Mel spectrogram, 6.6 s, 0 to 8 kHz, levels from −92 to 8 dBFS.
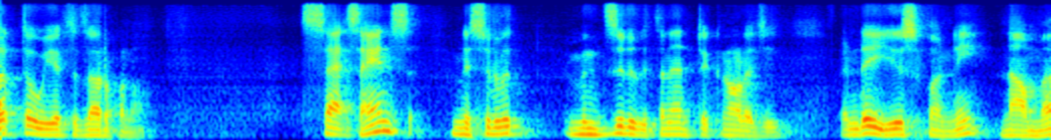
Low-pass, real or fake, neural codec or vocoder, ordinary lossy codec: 7.2 kHz; fake; codec, 16 kHz, about 1 kbps, DyCAST, with the encoder's durations; none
